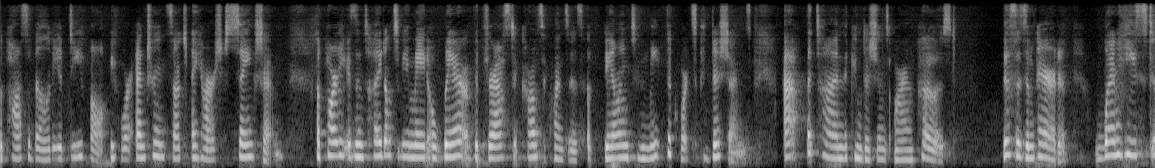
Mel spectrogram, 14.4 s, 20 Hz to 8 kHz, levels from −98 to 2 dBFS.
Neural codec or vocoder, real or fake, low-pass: codec, 44.1 kHz, 2.6 kbps, DAC; fake; 7.2 kHz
